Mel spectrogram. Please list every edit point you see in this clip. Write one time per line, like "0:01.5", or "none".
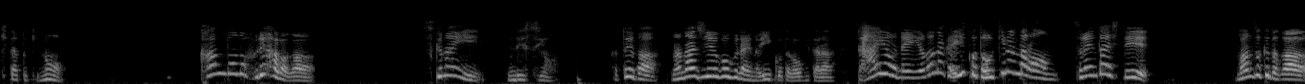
0:10.7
